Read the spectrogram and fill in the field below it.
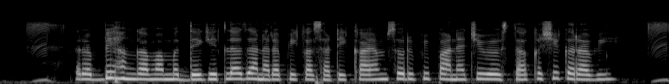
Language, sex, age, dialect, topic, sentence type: Marathi, female, 25-30, Standard Marathi, agriculture, question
